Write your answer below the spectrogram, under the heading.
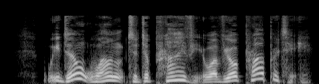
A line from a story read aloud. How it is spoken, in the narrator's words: cried Dr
